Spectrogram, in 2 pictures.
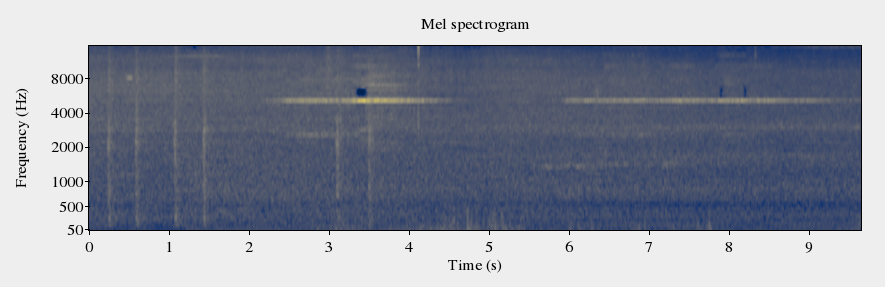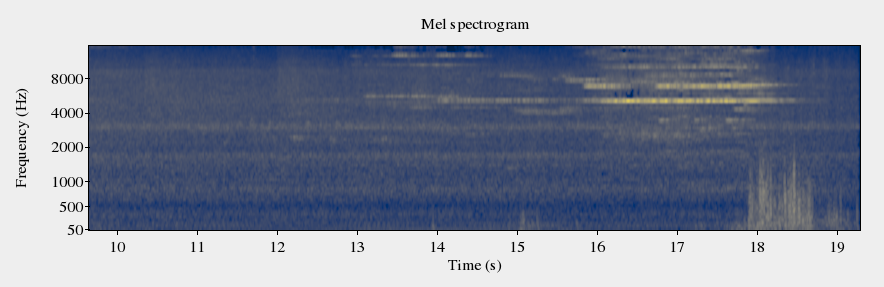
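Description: Diesel multiple unit running at the platform and moving slowly, its wheel flanges squealing several times with a thin high note. Near the end comes a loud, short, low burst.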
